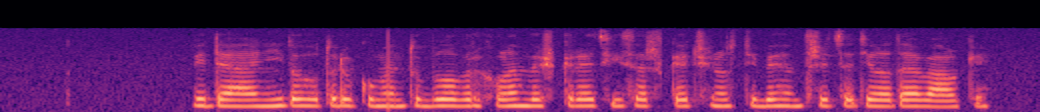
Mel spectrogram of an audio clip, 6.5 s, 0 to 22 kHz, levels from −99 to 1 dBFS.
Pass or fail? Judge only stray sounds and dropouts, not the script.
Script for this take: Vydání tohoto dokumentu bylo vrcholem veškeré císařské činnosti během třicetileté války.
pass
